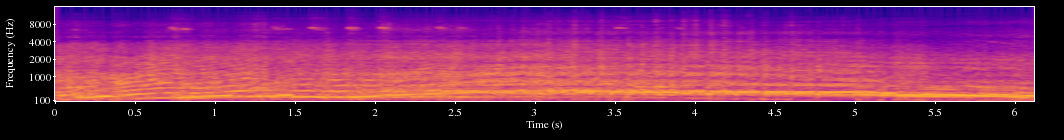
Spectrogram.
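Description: Tyres squeal on wet tarmac.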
